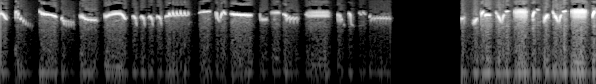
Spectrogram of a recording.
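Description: Eurasian skylark song: a fast, unbroken run of high chirps, trills and rapid slurred notes. It pauses briefly, then resumes in a denser, more scratchy burst.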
